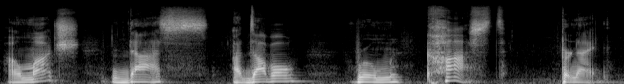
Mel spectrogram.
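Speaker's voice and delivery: slow, separated chunks with long pauses; word by word. Shown as a demonstration. Teacher modelling a price question for learners, word by word. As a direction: spell the question out slowly, piece by piece. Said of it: "Vamos con esto".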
